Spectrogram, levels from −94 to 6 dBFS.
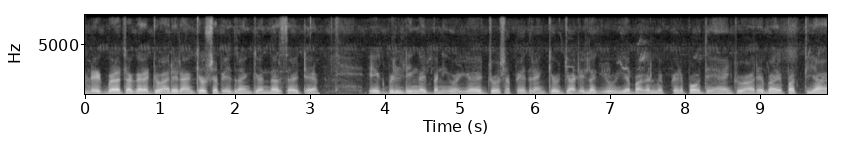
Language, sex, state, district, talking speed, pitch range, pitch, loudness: Hindi, male, West Bengal, Dakshin Dinajpur, 230 wpm, 130-135 Hz, 135 Hz, -19 LUFS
